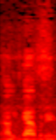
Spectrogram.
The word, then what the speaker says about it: Algarve: So we're here at the Autódromo Internacional del Algarve, right?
